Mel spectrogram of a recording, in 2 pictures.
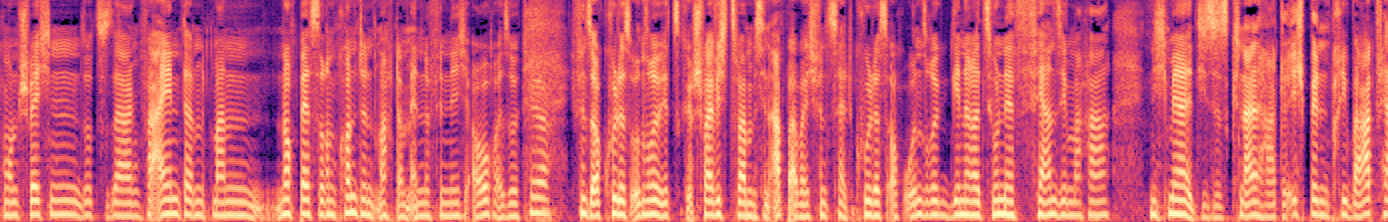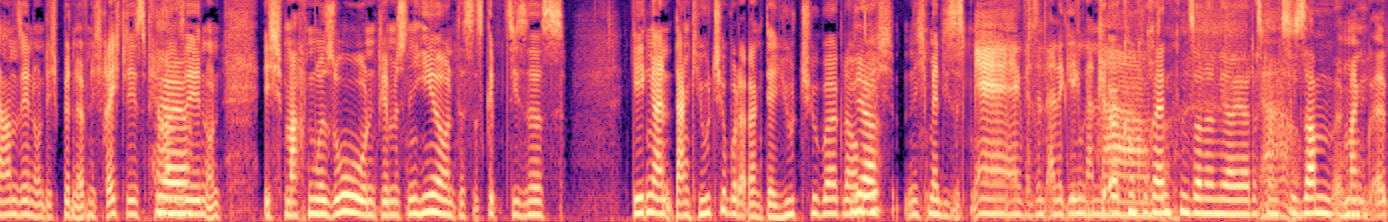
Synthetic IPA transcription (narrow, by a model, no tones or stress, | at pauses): kŋ̩ʊntʃv̥ɛçn̩zoːt͡suzaːɡŋ̩fɛɐʔa̰ɪnt̚d̥amɪtmanːɔχb̥ɛsəʁ̞ənkʰɔntɛntmʔaχtamʔɛ̰ndəfɪndəɪça̰ʊxʔalzoʔɪçfɪndəsaʊxkʰuːldasʔʊnzəʁəjɛt͡stʃv̥aɪfəɪçt͡sv̥aːɐnbɪsçənʔa̰pʔa̰ːbɐɪçfɪndəshaltkʰuːldasa̰ʊxʔʊ̰nzəʁəɡenəʁ̞at͡sjoːndeːɐfɛɐnzeːmaχɐ | nɪçtmeːɐdiːzəskʰnalɦaɐtəʔɪçb̥ɪnpʁ̥ivaːtfɛɐnzeːnʊntɪçb̥ɪnʔœfn̩tlɪçʁɛçtlɪçəsfɛɐnzeːnʊntʔɪçmaχənuːɐzoːʊntv̥iːɐmʏsn̩hiːɐʊnt̚d̥asɛsɡ̥iːp̚t̚d̥iːzəs | ɡ̥eːɡŋ̩aɪnd̥aŋkjuːtʰjuːpoːdɐdaŋk̚d̥eːɐjuːtʰjuːbɐɡlaʊbəɪçnɪçtmeːɐdiːzəsɛviːɐzɪntʔaləɡeːɡŋ̩danakʰɔŋkuʁɛntn̩zɔndɐnjaːjaːdasjaant͡suzamənɪ̰manɛ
